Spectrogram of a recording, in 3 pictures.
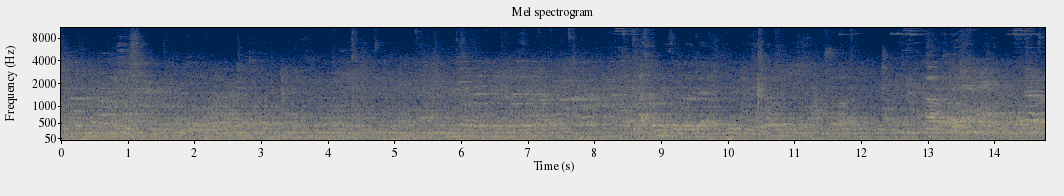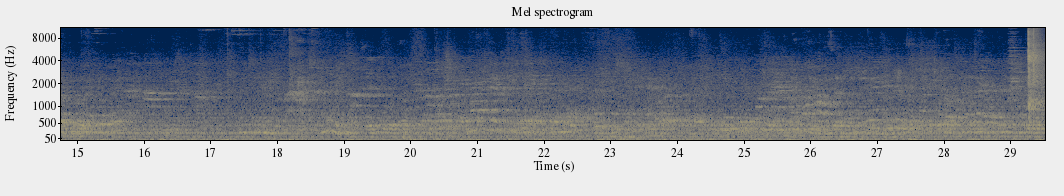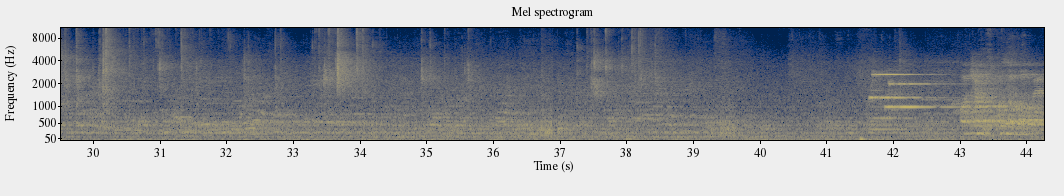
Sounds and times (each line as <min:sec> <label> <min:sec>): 0:38.6 travelers buying tickets 0:44.2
